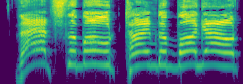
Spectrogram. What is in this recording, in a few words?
arrive boat initial, survivor voice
